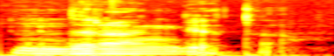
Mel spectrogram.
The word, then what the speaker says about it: Ndrangheta: Är det så man uttalar det? – Mm, ungefär. – Ungefär. – Ndrangheta.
